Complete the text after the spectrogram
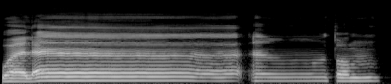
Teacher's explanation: An, in, un bertemu dengan salah satu dari huruf-huruf ini, maka bacaan dibaca ikhfa atau agak samar-samar mendekati suara eng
